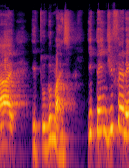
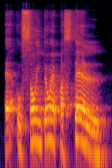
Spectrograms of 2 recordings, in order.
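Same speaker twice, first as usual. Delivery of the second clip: normal talking voice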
